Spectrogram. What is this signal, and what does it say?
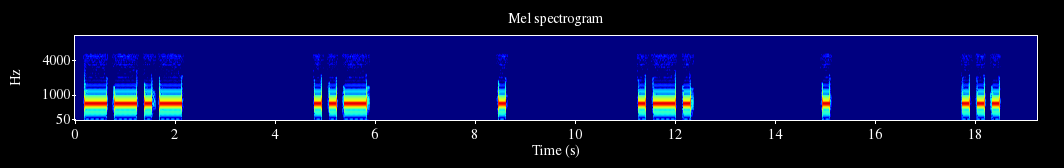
Morse code, heard as a keyed tone, about 8 wpm, spaced as for 3 wpm, 680 Hz. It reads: QUERES
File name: arquivos / texto / texto 26 08ppm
